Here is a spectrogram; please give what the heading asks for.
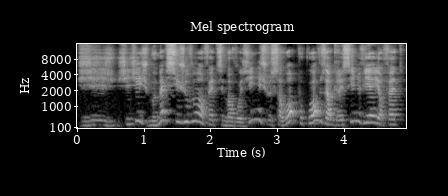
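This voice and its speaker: Woman vlogger, chatty and rambling, animated delivery, echoey room. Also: a little high, fast. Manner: chatty, many fillers and restarts. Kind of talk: casual rambling storytelling to camera. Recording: echoey room with faint background noise.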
